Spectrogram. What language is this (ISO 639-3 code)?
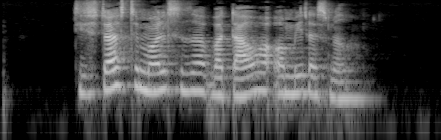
dan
